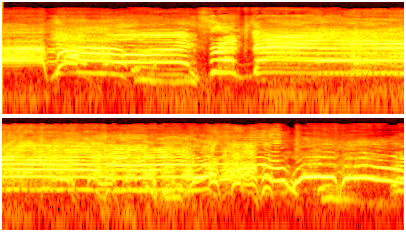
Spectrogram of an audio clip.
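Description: Men yelling and whooping in long, drawn-out wordless shouts of excitement as a big fish comes aboard, with a short break about one and a half seconds in.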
